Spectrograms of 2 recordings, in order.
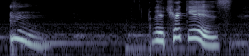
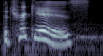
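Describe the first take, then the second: First: "the trick is" drawn out very slowly; dramatic slow buildup. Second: Said in the usual way. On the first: Shown as a demonstration. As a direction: stretch "trick is" to make them wait.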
